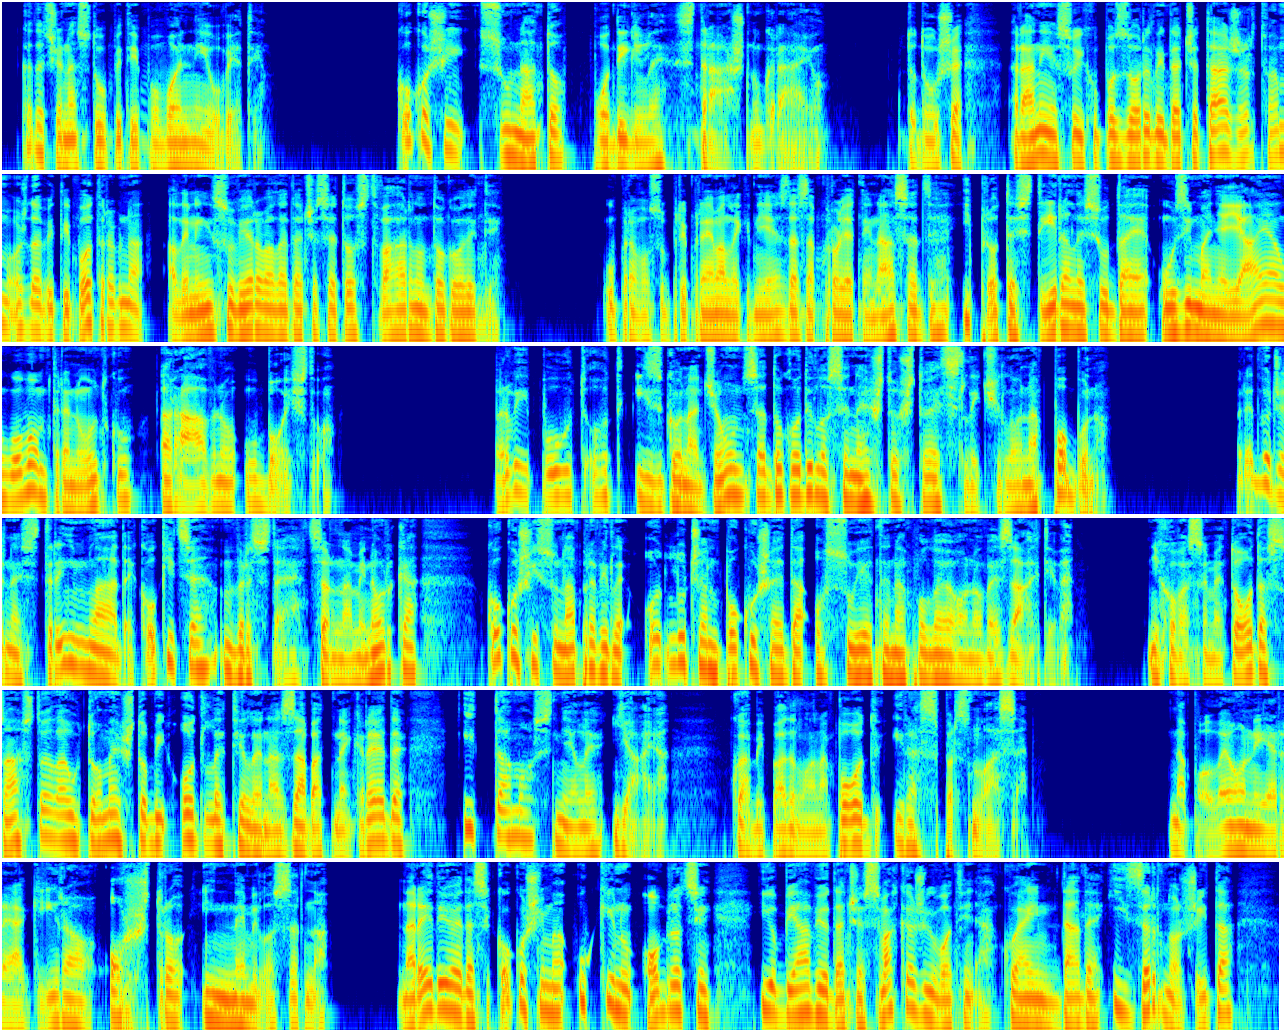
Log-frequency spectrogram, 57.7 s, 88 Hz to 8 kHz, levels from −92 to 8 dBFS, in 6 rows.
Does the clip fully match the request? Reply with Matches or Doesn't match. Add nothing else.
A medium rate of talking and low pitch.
Matches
